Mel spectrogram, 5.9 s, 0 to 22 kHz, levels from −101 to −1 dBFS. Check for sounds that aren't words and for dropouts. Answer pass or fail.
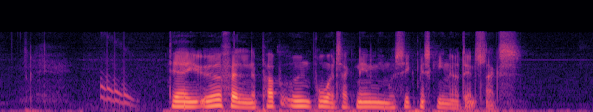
fail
